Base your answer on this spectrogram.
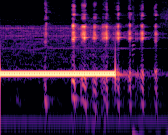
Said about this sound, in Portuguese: Peraí, deixa eu ligar de novo aqui, peraí.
